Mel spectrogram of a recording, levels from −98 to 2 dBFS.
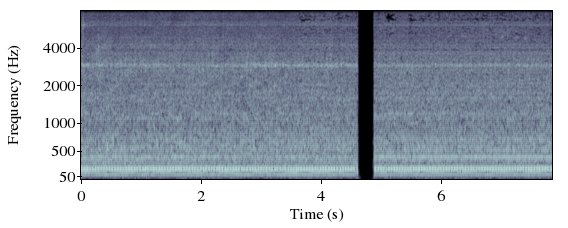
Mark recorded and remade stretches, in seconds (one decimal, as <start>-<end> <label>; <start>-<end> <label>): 0.0-3.6 remade; 3.6-7.9 recorded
